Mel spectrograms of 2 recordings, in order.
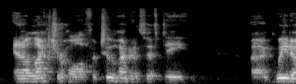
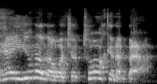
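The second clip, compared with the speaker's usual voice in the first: higher, heated retort; indignant rebuke; 8 semitones higher, faster than usual. Retold or imitated. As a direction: push back hard at the driver. Student rebukes driver.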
